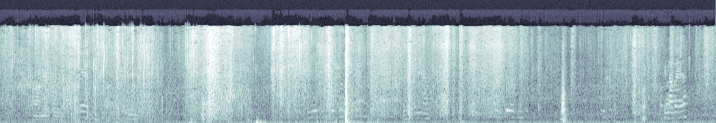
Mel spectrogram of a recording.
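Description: Fabric rustles as it is folded and moved.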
